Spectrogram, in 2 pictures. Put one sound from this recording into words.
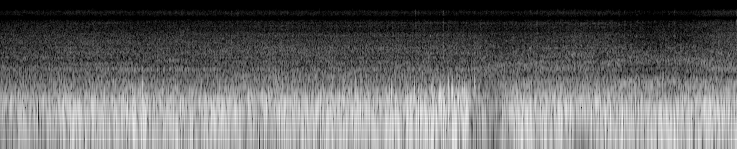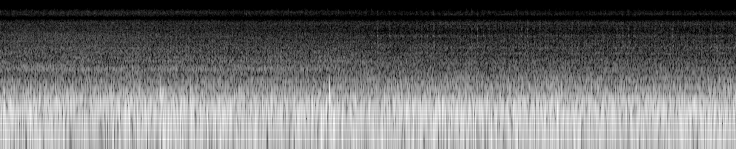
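A heating unit hums and rumbles steadily close by.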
